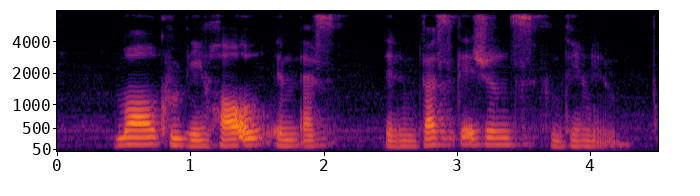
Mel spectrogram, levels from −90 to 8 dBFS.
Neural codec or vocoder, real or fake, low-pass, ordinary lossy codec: autoencoder, 22.05 kHz, a latent of 192 numbers a frame, VITS, trained on one speaker; fake; 7.2 kHz; none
